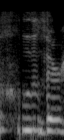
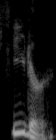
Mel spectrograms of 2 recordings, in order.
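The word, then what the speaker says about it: Huether: And that's when I learned it's actually pronounced heater.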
